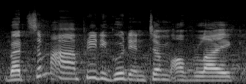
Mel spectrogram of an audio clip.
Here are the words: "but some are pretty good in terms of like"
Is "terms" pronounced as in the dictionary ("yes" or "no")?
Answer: no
